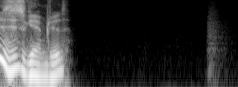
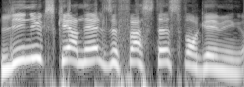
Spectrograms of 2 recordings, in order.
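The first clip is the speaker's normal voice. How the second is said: ordinary talk, nothing marked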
